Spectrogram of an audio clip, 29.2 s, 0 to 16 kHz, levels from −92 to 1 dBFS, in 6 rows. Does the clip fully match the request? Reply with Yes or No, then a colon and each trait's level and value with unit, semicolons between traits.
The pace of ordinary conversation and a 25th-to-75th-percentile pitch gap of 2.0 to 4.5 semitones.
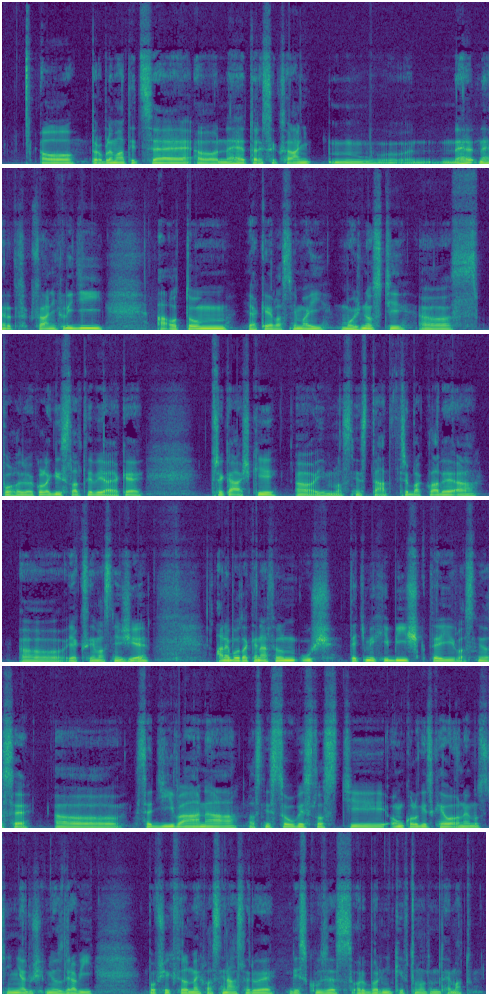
No: average, 130 wpm; narrow, 1.5 semitones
